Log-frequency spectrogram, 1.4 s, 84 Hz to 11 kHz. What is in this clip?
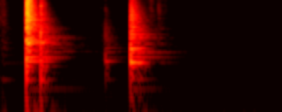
empty soda can drop 4
Empty soda can dropped on a hard surface.
Foley sound effect.
AKG condenser microphone M-Audio Delta AP
can, effect, foley, soundeffect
